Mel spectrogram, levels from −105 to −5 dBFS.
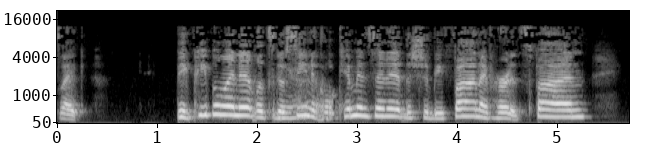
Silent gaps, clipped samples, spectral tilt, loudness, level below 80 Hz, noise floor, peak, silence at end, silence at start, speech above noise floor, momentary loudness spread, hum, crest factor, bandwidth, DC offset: none; under 0.1%; -5 dB/octave; -24 LUFS; -74 dBFS; -80 dBFS; -10 dBFS; 0.45 s; 0.05 s; 56 dB; 8 LU; none; 16 dB; 12.5 kHz; under 0.1%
